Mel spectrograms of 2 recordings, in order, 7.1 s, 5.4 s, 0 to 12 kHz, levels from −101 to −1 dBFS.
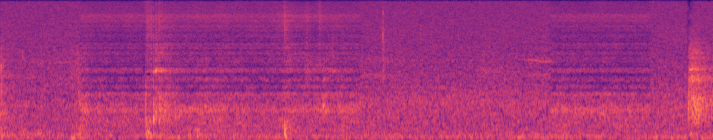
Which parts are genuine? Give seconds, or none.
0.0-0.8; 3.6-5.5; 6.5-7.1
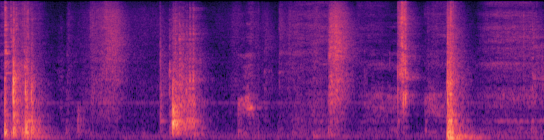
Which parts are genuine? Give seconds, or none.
0.0-5.4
